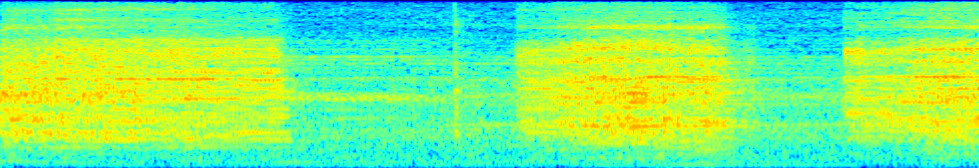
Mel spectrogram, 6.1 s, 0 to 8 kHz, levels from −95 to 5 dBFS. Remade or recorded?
recorded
